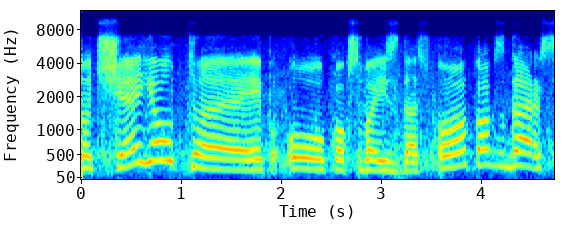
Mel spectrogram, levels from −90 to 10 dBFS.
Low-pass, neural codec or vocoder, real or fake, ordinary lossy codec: 7.2 kHz; none; real; Opus, 16 kbps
